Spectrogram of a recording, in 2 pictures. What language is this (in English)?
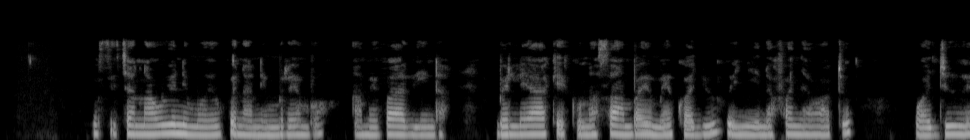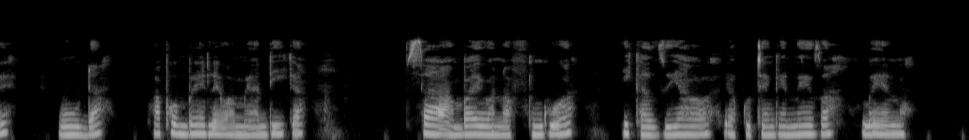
Swahili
